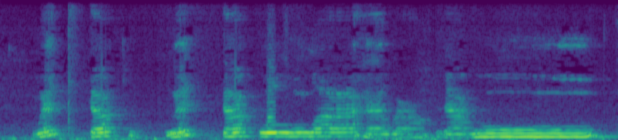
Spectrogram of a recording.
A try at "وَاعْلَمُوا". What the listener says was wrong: Wa'lamu kan. Yang tu macam kak seret kat dia kan. Wa'lamu ain tu. Wa'lamu jangan wa tu panjang. Ain tu panjang.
